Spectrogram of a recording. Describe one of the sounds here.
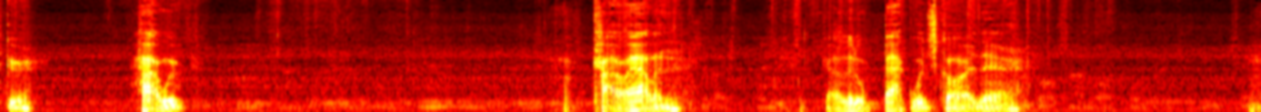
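Trading cards slide and rustle softly against each other.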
